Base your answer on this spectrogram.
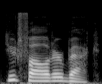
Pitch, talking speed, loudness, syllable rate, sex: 155 Hz, 235 wpm, -15 LUFS, 6.5 syllables/s, male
